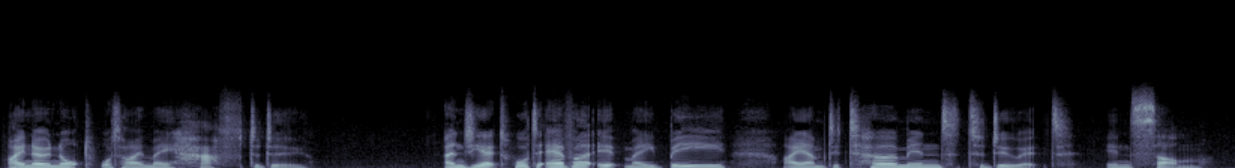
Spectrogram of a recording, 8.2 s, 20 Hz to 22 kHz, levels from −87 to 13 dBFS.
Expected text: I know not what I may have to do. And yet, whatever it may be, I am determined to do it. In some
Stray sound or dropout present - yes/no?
no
